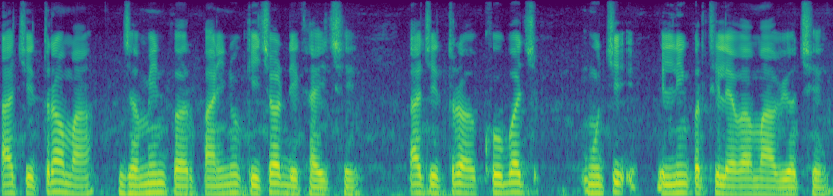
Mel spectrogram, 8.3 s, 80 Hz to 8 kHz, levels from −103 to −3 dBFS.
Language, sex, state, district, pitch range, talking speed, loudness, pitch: Gujarati, male, Gujarat, Valsad, 115-135 Hz, 120 wpm, -16 LUFS, 125 Hz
